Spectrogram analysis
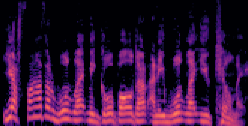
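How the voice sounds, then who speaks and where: Wry old Scottish sage, video game storyteller, very animated swooping intonation, close dry sound. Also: male voice, on the high side, moderate pace, no echo. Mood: defiant, angry. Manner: wry, lilting, theatrical storyteller. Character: wry, worldly-wise talking severed head, old male storyteller sage. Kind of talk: video game character acting, storytelling and banter.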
